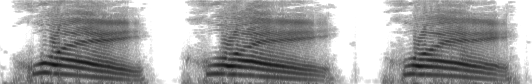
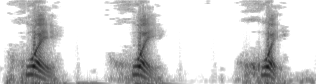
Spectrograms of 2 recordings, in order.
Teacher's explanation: With the fourth tone, which goes from up to down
